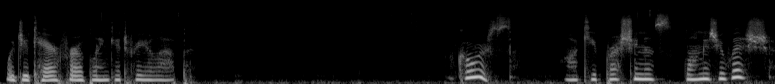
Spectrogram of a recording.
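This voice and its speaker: A woman playing a devoted, outspoken servant of a noble household in an ASMR roleplay, speaking gently and deferentially in formal phrasing, often slipping into a whisper. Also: mid-range voice, normal speed, no echo, lightly acted. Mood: attentive, soothing. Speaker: voice actor in an ASMR roleplay audio drama. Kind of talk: soft-spoken ASMR roleplay acting, often dropping to a whisper.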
